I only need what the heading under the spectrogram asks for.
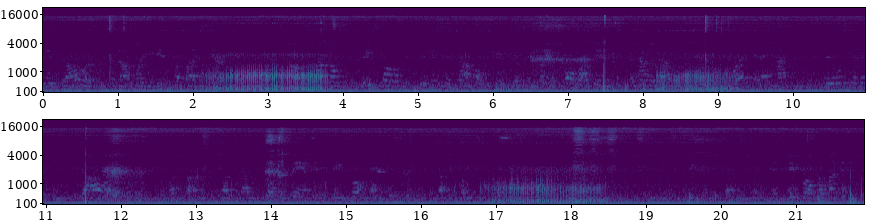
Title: Snoring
